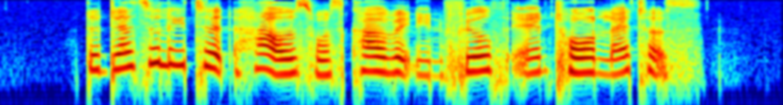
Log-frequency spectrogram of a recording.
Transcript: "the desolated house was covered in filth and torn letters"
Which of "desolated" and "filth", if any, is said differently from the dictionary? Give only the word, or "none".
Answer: none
